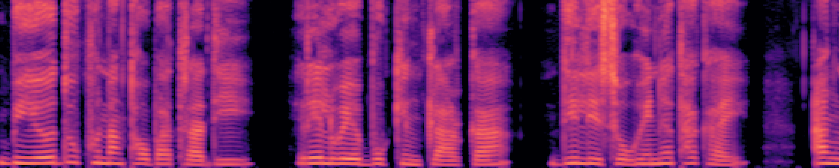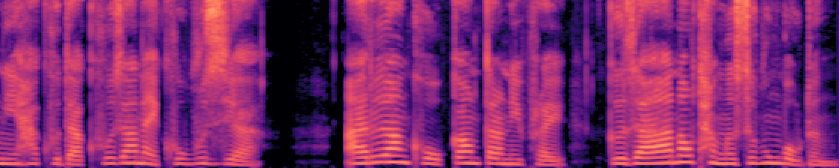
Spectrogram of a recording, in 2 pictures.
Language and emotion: Bodo, sad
